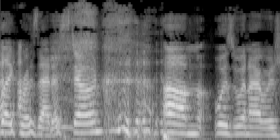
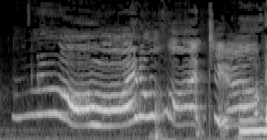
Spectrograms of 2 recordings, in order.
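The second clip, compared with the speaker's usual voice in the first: whiny refusal; 4 dB quieter, much slower than usual. Retold or imitated. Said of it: "And I'm like".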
